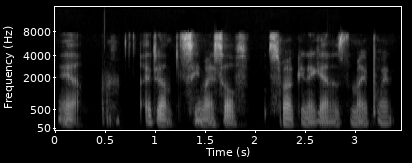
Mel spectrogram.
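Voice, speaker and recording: A woman in her thirties with a hoarse, strained voice, chatting casually as a podcast guest with lots of fillers. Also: a bass voice, fairly even intonation, moderate pace, a little mellow, no room sound. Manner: chatty, rambling with many fillers. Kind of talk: casual conversation.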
